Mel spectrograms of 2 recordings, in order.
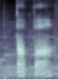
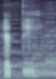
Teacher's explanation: the voiceless consonants, being pe, te, ko, are never aspirated and are pronounced the same no matter their position in the word. So for example, tapa, at the beginning of the word, you can see that it's unaspirated, ta, ta, tapa.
